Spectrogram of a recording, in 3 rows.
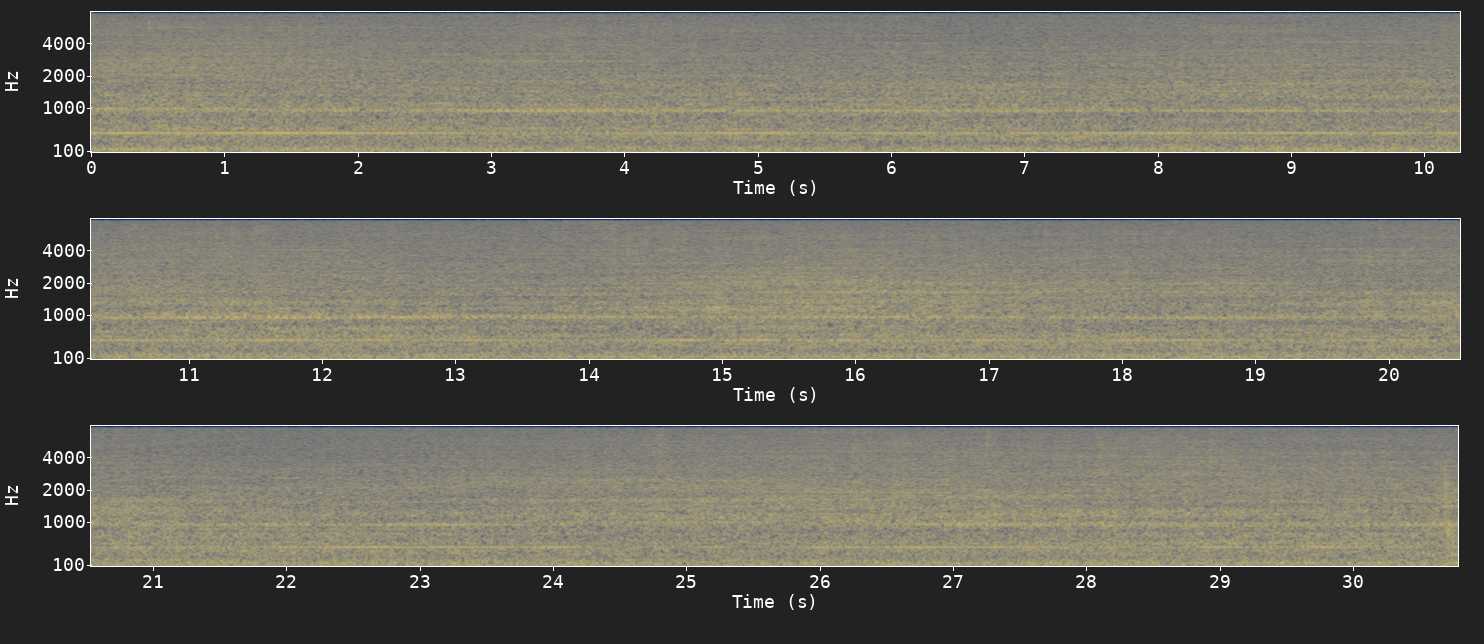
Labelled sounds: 15.9	16.1	vessel noise, 1.6 to 1.9 kHz

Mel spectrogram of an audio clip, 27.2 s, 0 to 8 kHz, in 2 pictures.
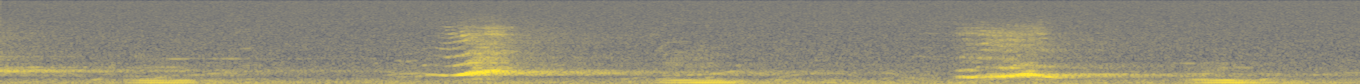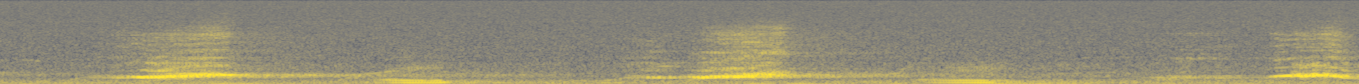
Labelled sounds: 4.3	5.1	humpback whale, 0.80 to 2.9 kHz
9.5	10.1	humpback whale, 1.5 to 2.5 kHz
15.5	15.9	humpback whale, 2.1 to 2.4 kHz
20.6	21.5	humpback whale, 1.1 to 2.8 kHz
26.3	26.7	humpback whale, 1.8 to 2.4 kHz

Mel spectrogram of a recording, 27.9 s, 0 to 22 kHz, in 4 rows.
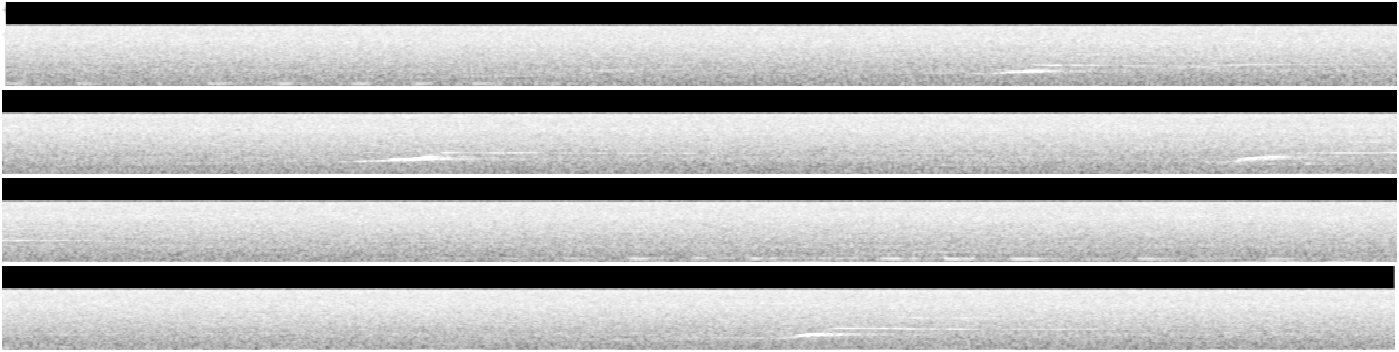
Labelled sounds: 5.1	5.5	humpback whale, 0.90 to 1.1 kHz
6.1	6.4	humpback whale, 0.96 to 1.2 kHz
9.3	9.7	humpback whale, 0.93 to 1.1 kHz
13.5	14.1	humpback whale, 0.96 to 1.1 kHz
25.1	25.6	humpback whale, 0.90 to 1.1 kHz

